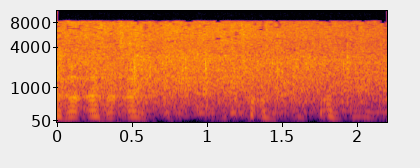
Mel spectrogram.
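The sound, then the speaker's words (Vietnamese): Audience applause follows an answer at a church gathering: a dense, steady wash of many hands clapping at even loudness throughout, with faint voices mixed in. “cảm ơn bạn, một tràng pháo tay.”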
